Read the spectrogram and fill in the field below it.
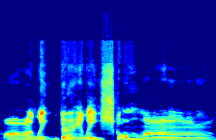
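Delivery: hammed-up Mancunian, high and drawn out; Mancunian accent. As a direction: mimic a rowdy Manc, high, stretching the words. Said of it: "that is what you call a Mancunian accent".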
